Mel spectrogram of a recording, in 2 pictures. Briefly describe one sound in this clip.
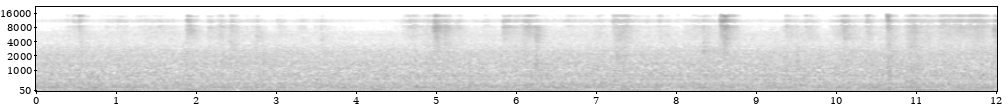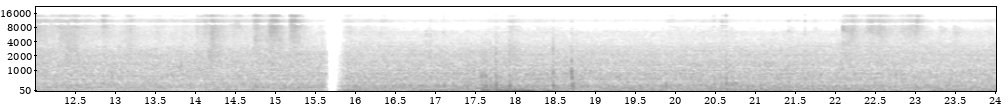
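Fingers rub and tap softly on a man's head, close up.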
